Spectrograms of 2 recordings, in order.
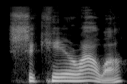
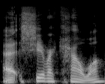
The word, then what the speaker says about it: Shirakawa: mind the fact that from Stardom uh Mina Shakira I hope I've said that right I probably butchered that so apologies shirakawa there we go um she's been around in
